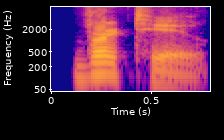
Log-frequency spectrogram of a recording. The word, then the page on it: vertu: American English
